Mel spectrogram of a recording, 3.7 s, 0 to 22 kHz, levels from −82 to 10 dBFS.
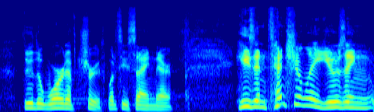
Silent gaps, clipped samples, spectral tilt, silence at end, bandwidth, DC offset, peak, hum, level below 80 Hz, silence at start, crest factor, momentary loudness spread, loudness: none; under 0.1%; -4 dB/octave; 0 s; 17 kHz; under 0.1%; -8 dBFS; none; -84 dBFS; 0.25 s; 22 dB; 13 LU; -29 LUFS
